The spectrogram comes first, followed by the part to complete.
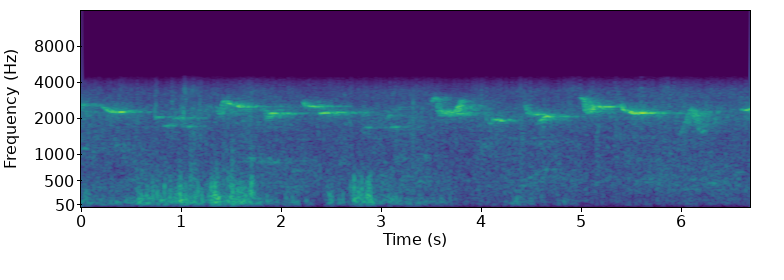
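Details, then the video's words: Song of a Rufous-bellied thrush, Osasco, São Paulo, Brazil, 14 November 2014: continuous caroling of varied whistled phrases, rising and falling slurs repeated about every half second, with low thumping knocks early on and city background noise. "Canto do Sabia Laranjera"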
